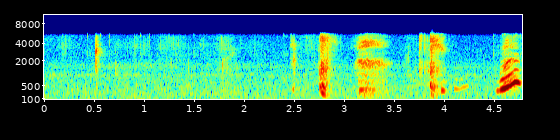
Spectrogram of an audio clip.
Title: Baby sneezes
